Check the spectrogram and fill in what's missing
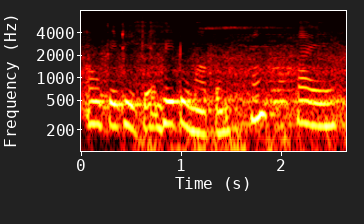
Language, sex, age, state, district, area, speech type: Marathi, female, 18-30, Maharashtra, Mumbai Suburban, urban, spontaneous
